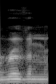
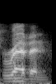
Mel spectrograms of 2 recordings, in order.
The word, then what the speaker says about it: Revan: I just asked I just asked or Riven what you want to call it's pronounced Revan like from uh I don't know why I like to say Riven I I don't know why but anyway so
